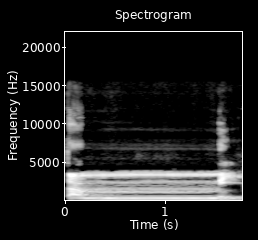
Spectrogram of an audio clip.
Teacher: Jadi di rongga hidung kita berdengung. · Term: dengung 100%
